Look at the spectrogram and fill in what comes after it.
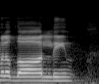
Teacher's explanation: ولضالین میں جو الف کے اوپر بڑی والی مد ہے وہ 5 الف تک کھینچی جاتی ہے, یعنی 10 حرکات کی لینتھ کے برابر. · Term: مد واجب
